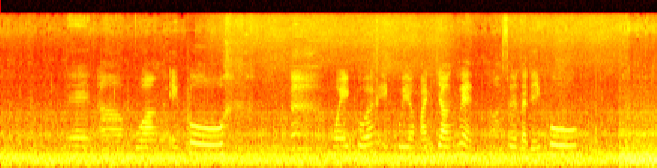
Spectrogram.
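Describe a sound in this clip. A man talks calmly through a helmet microphone.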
